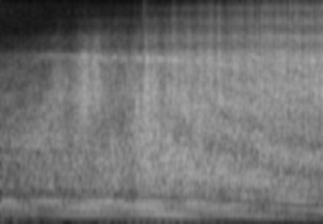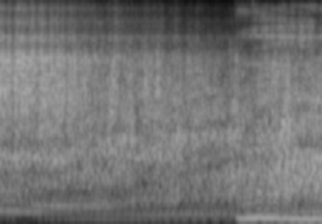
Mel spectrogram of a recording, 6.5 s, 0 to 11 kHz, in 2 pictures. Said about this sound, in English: Yes, that's the famous restored mosquito first flew September 2012. We reported on that quite a bit down here when it first flew.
